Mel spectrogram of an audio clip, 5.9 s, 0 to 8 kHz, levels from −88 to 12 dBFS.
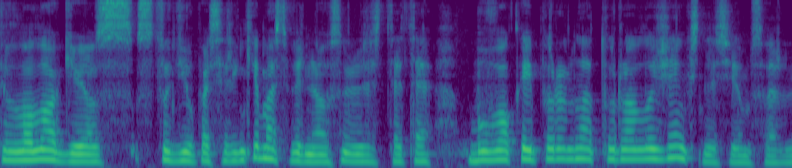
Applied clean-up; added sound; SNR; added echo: none; none; none; none.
